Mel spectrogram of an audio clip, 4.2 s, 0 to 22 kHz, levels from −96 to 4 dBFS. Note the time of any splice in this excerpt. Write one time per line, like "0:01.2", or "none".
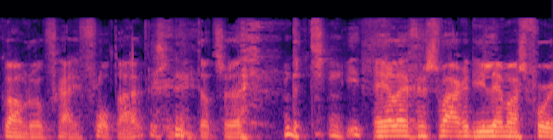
0:02.7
